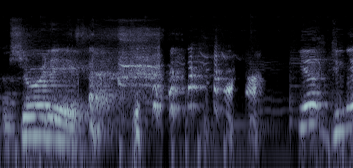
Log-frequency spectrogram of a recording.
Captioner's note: laughing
